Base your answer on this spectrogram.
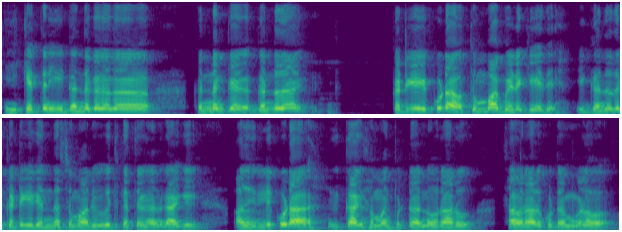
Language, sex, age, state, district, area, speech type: Kannada, female, 60+, Karnataka, Shimoga, rural, spontaneous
